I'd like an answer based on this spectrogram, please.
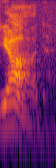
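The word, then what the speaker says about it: יוד: ancient Hebrew, this letter really should be pronounced as Yod. Now, I'm going to read this to you. I made some notes here. The Yod, and by the way, if you look this up, it's spelled, the letter itself is spelled with the Yod and the Dalet, which would give you the pronunciation Yod.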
